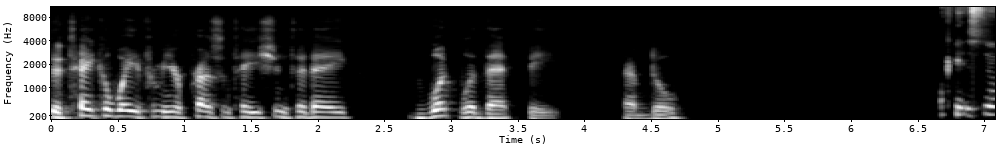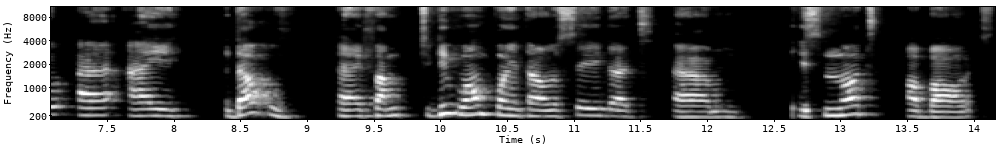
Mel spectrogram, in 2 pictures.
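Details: Stuttering (stammering) in an adult man from Ghana during public speaking; he reports the start of his presentations is usually the most difficult, improving once he gains momentum.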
